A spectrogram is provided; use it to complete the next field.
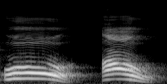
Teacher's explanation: आपका जो मुख है वो गोल आकृति का हो रहा है, वृत्त के समान हो रहा है। तो इस आधार पर उसको वृत्ताकार स्वर की श्रेणी में रखते हैं।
